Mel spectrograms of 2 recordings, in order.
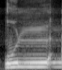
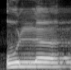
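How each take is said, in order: First: The final l stops cleanly without a bounce. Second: The final l bounces into an extra vowel. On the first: The speaker calls it right. "cukup masuk ul" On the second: The speaker calls it wrong. "Jangan dibaca ule"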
